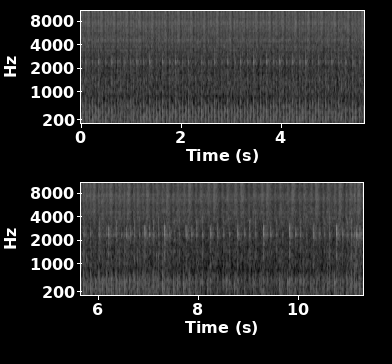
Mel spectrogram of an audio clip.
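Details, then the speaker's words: Southworth large duplex steam pump running unloaded on compressed air after valve-timing tweaks and new valve gland O-rings. Hissing exhaust with a fast, light, slightly uneven rattle: pistons knocking at each cylinder end, at slow speed without back pressure. "it's rattling because the pistons are hitting each end of the cylinder and at a slow speed because it's not really pumping"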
